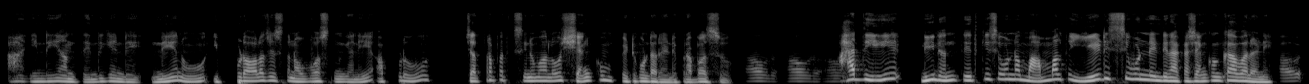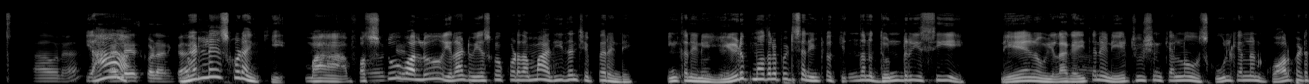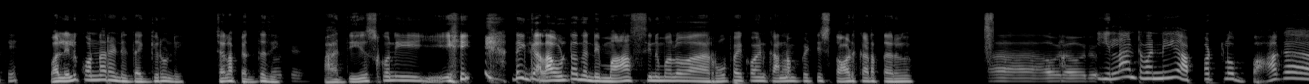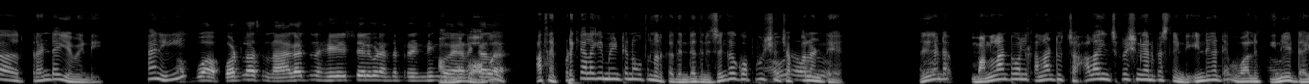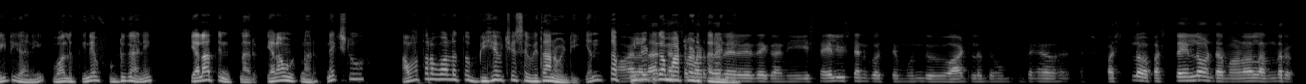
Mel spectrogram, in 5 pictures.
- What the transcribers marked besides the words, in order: lip smack; giggle; chuckle; in English: "కాయిన్"; lip smack; in English: "హెయిర్ స్టైల్"; in English: "మెయిన్‌టైన్"; in English: "ఇన్‌స్పిరేషన్‌గా"; in English: "డైట్"; in English: "బిహేవ్"; in English: "స్టైల్"; in English: "ఫస్ట్‌లో ఫస్ట్ లైన్‌లో"
- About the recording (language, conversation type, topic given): Telugu, podcast, సినిమాలు లేదా ప్రముఖులు మీ వ్యక్తిగత శైలిని ఎంతవరకు ప్రభావితం చేస్తారు?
